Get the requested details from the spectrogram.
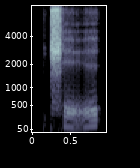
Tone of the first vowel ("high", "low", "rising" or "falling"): low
